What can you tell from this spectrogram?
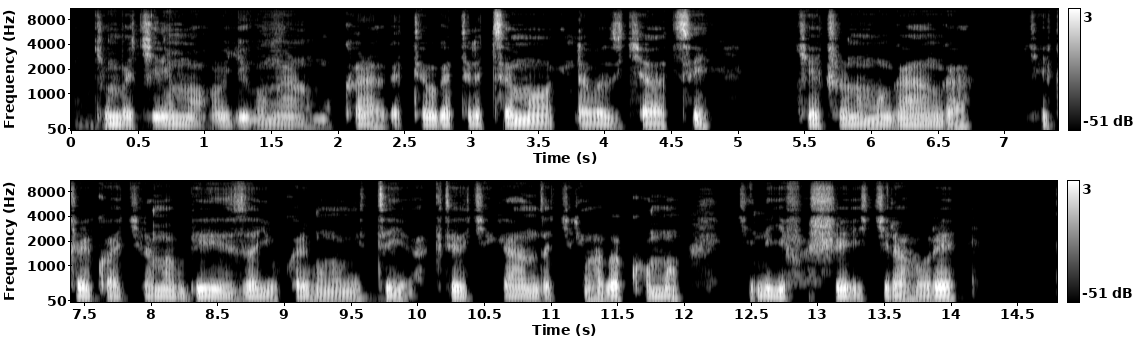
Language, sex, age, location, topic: Kinyarwanda, male, 25-35, Kigali, health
